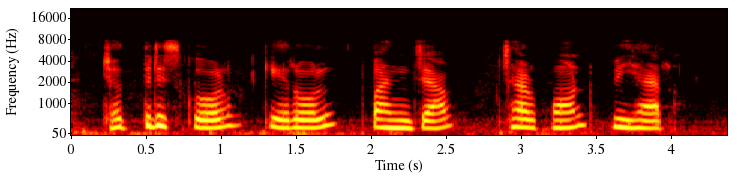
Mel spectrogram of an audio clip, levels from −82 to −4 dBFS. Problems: background sounds at intervals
